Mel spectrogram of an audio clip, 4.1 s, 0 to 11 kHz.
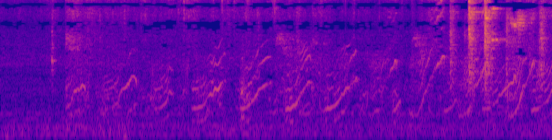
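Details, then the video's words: Domestic guinea pigs from a group of 26 females on a hot day, giving rapid rising whistled squeaks, many short upswept notes overlapping in quick succession over a low steady background hum. "Guinea pigs on a hot day"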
